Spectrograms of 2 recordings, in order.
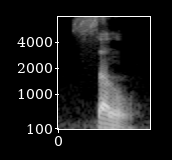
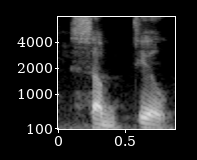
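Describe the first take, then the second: First: The word is said without a B sound. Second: The word is said with a clear B sound. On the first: "silent B" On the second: "it's a hard B"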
